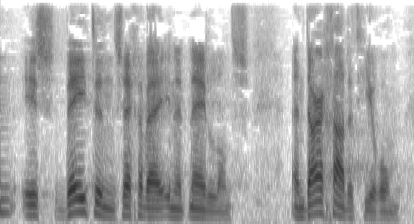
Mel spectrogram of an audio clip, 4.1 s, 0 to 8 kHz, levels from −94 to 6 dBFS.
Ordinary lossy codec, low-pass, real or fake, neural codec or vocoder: none; 7.2 kHz; real; none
